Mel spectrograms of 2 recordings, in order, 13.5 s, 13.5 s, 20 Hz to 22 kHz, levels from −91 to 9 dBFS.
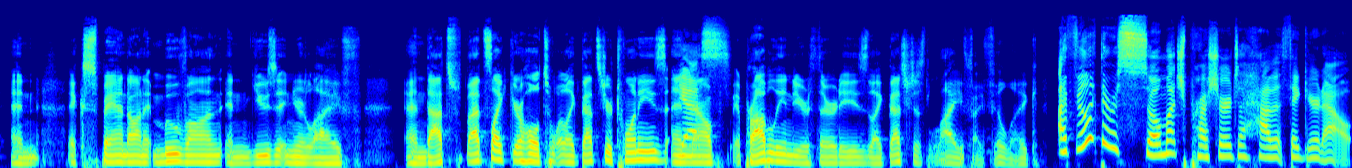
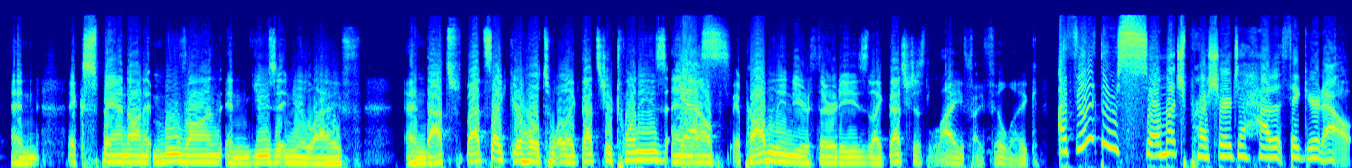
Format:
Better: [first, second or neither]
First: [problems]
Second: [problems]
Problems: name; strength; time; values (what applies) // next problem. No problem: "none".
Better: first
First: none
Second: distortion; heavy; 18% of the sound clipped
